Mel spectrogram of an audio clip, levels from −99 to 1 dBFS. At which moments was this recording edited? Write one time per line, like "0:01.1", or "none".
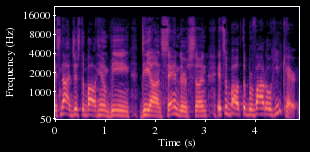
none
